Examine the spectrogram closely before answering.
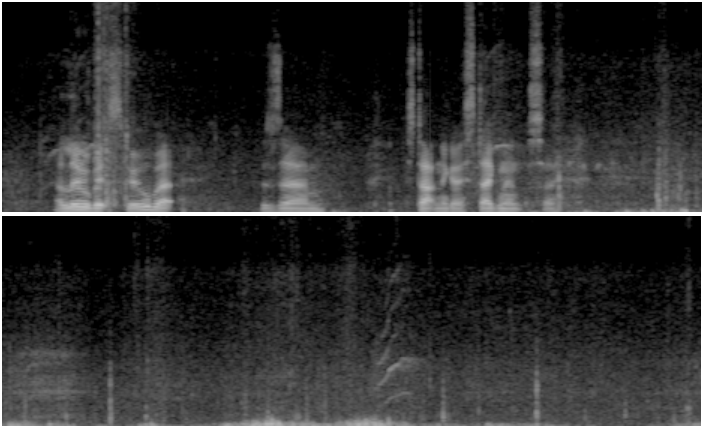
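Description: Footsteps crunch and scrape over rocks.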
